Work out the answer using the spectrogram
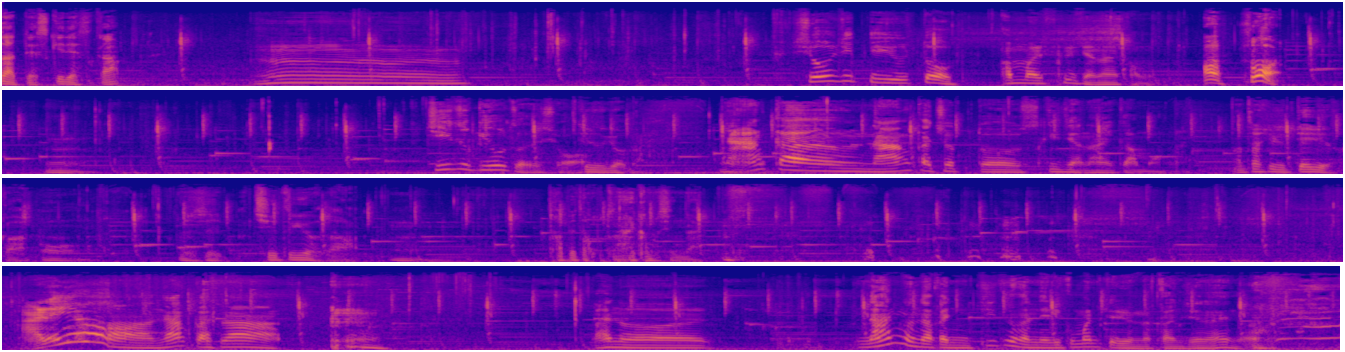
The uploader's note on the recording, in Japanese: パーキング収録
